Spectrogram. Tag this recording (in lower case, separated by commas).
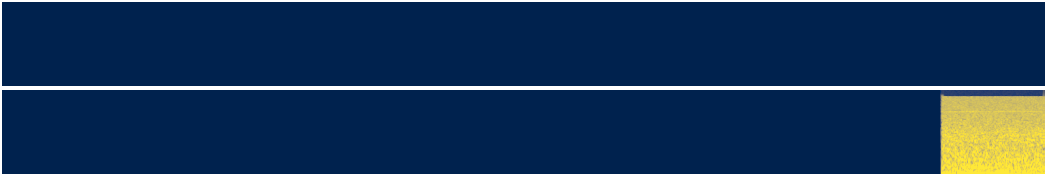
silence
